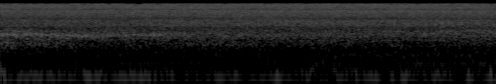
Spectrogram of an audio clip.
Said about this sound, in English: The hum of that Pateley Bridge Ripon Road has now come back into earshot, as of the sheep in the fields.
